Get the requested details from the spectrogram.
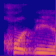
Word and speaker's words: Kortnee: I am Kortnee at Confluence Healing Arts. And as you may have noticed, my name is spelled differently. Kortnee is Kortnee.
